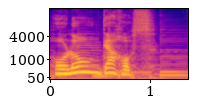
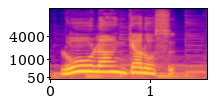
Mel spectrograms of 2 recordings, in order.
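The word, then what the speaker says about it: Roland-Garros: ホロンギャホス。ホロンギャホス。日本ではローランギャロスと呼ばれますが、実際の発音はだいぶ違いますね先頭の文字は「エーフ」ですから気をつけましょ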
